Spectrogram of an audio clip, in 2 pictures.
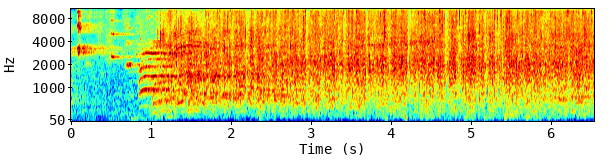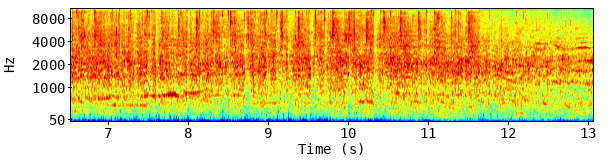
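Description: A large crowd cheers and applauds loudly in an echoing hall.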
